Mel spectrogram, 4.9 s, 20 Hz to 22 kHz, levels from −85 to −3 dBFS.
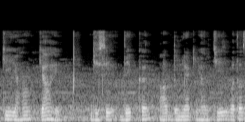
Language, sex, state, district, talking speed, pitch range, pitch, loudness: Hindi, male, Madhya Pradesh, Dhar, 160 wpm, 110-120 Hz, 110 Hz, -19 LUFS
